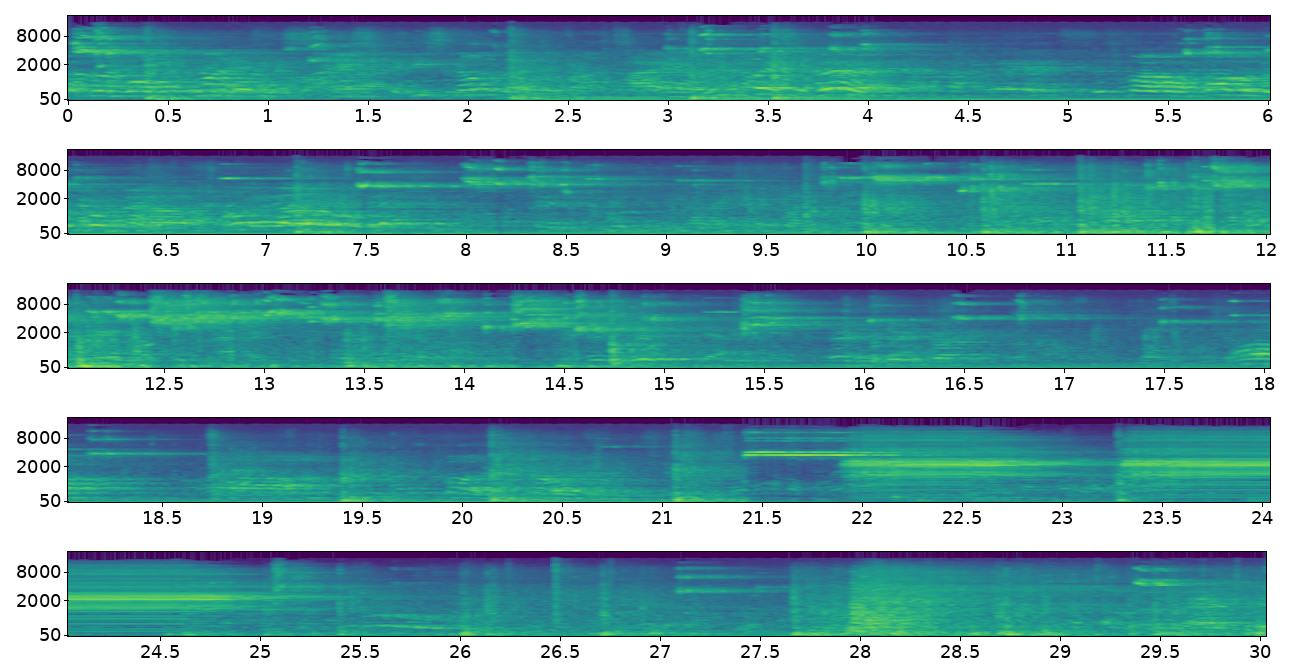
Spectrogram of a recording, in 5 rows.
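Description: Basketball game in an echoing gym: a ball bouncing, sharp knocks on the hardwood floor and players' shouts. About 22 s in, the scoreboard buzzer sounds twice, the second blast longer, about two seconds.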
